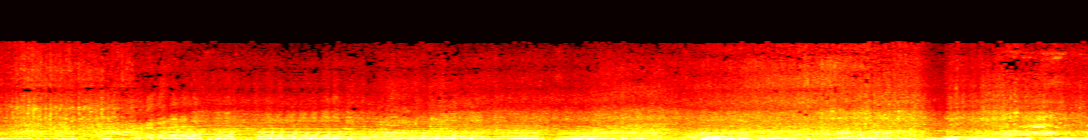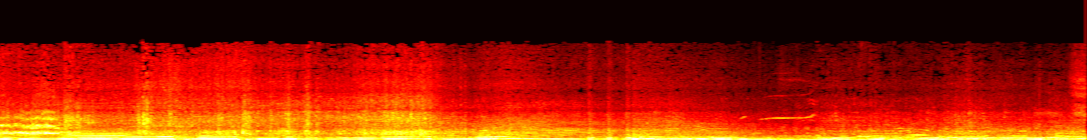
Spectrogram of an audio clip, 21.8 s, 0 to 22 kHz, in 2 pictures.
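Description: BMW E30 spinning with its rear tyres screeching, the engine held at steady high revs at first, then rising and falling again and again from about ten seconds in as the throttle is worked during the spins.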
